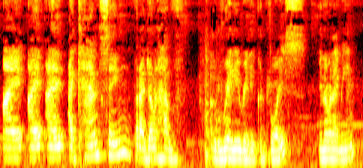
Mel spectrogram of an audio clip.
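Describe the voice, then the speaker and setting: A man's voice: fairly high pitch, steady tone, normal speed, faint music behind. A young man with a South African accent, chatting casually to camera in a rambling way full of fillers. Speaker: vlogger.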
